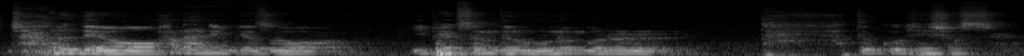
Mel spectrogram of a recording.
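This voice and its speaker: A male pastor giving a Sunday morning sermon in a conversational, animated storytelling manner with frequent chuckles. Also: a little high, normal speed. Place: church sanctuary. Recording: echoey hall, voice from a distance.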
